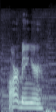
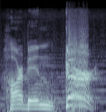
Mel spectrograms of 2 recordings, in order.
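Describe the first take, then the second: First: The G sound is soft and light. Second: The G sound is hard and forceful. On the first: "Probably still saying it wrong" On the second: "Like that? Harder G?"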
